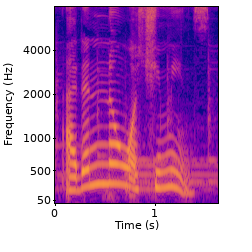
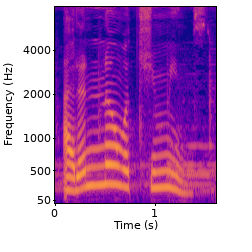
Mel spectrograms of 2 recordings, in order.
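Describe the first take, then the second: First: 'I don't know' is squeezed into one short word. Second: 'I don't know' is squeezed into one short word.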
